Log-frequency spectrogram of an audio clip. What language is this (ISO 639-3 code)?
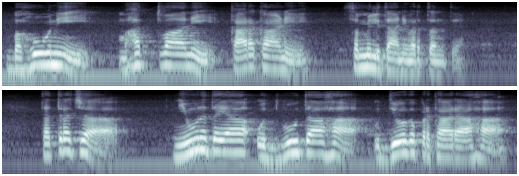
san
